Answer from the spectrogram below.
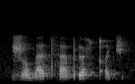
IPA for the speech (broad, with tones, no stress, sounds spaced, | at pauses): ʐ ɒ˨ w a˦ tʰ a˨ pʼ œ˦ ħ qʼ ə˨ t͡ʃ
